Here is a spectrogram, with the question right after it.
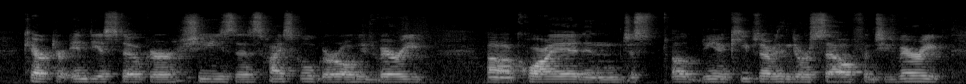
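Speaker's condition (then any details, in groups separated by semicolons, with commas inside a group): No condition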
